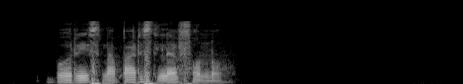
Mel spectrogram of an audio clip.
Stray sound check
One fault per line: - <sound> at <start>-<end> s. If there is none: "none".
none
